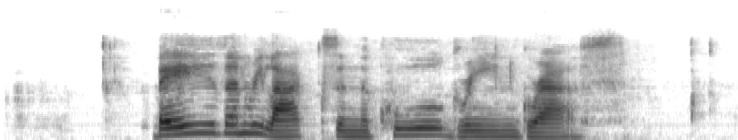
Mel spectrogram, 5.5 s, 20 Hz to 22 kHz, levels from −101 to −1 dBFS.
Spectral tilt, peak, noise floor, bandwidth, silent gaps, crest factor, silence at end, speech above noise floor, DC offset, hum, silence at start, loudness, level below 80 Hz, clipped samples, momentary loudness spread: -5 dB/octave; -6 dBFS; -80 dBFS; 7.8 kHz; none; 22 dB; 0.95 s; 54 dB; under 0.1%; none; 1.15 s; -26 LUFS; -76 dBFS; under 0.1%; 16 LU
